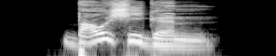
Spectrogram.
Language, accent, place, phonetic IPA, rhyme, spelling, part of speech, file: German, Germany, Berlin, [ˈbaʊ̯ʃɪɡəm], -aʊ̯ʃɪɡəm, bauschigem, adjective, De-bauschigem.ogg
- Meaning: strong dative masculine/neuter singular of bauschig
